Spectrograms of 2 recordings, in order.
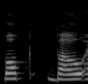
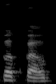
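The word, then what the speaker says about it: BookBeau: And just so people know, it's spelled Bookbo as in B-E-A-U, right? – Correct. Yeah, Bookbo, B-E-A-U.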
